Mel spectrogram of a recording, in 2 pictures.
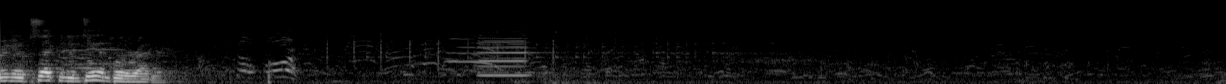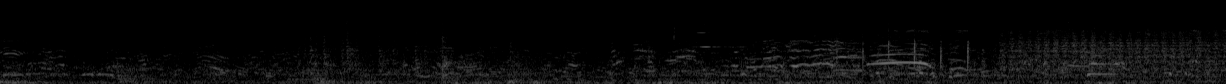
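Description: Players and spectators call out and chatter at a distance outdoors.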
